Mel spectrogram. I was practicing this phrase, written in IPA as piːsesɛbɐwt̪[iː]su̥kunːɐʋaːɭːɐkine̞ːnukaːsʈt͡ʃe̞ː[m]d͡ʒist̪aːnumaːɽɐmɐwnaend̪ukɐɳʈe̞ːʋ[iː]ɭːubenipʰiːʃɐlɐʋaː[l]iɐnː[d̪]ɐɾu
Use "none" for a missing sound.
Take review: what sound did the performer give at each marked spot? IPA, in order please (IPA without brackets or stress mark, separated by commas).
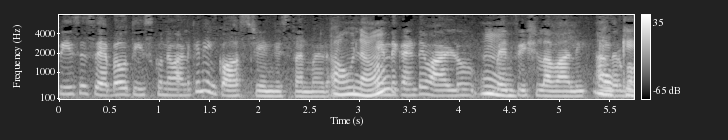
iː, ɲ, aː, l, d̪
